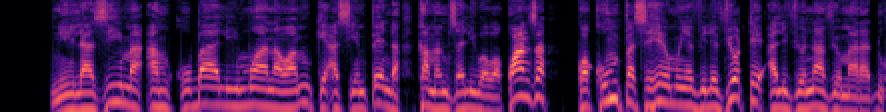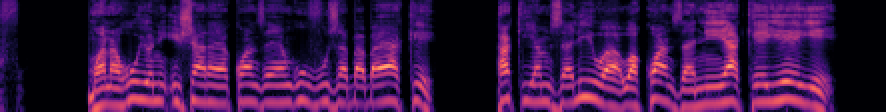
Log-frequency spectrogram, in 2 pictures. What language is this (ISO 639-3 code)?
swa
